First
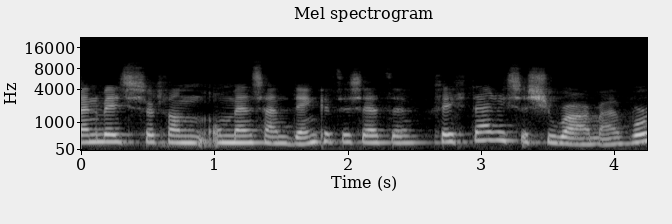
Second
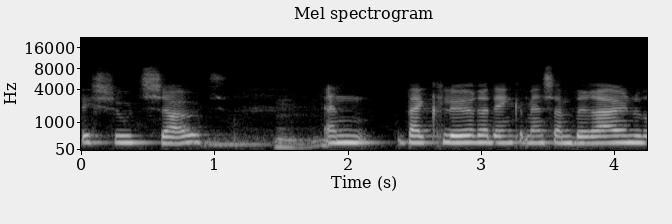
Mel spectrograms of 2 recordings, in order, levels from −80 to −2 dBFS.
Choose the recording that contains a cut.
first; 1 cut; at 2.7 s

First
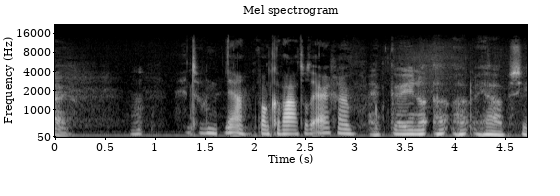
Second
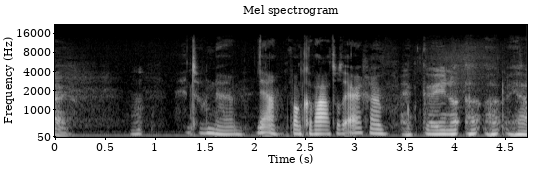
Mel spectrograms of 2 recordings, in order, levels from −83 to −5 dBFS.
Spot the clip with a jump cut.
first; 1 cut; at 1.6 s

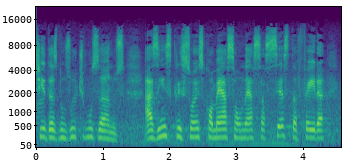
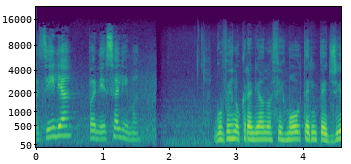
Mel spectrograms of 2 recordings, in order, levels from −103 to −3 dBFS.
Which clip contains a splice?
second; 1 cut; at 2.6 s

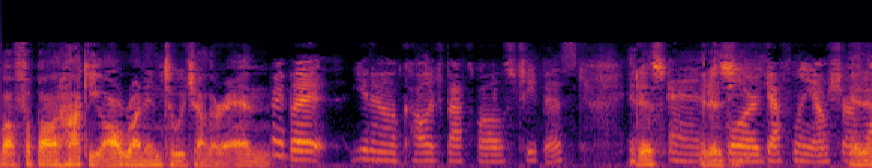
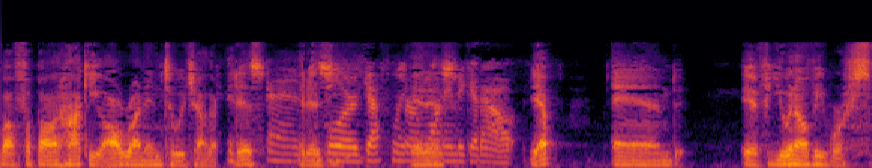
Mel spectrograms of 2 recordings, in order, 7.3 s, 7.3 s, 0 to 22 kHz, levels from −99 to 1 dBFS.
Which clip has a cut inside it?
second; 2 cuts; at 1.8 s, 3.4 s

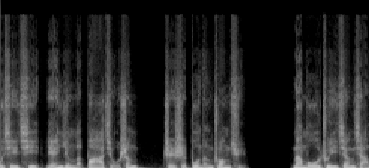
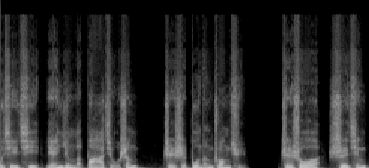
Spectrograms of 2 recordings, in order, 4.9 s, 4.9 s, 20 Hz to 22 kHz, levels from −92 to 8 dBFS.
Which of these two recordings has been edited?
second; 1 cut; at 3.6 s

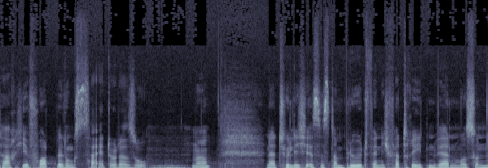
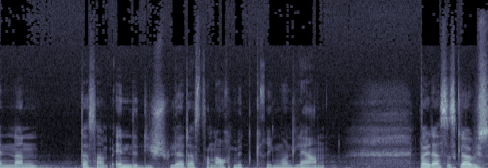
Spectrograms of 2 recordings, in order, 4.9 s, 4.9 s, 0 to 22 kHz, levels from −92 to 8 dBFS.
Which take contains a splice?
first; 1 cut; at 2.7 s

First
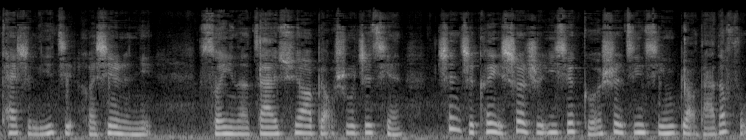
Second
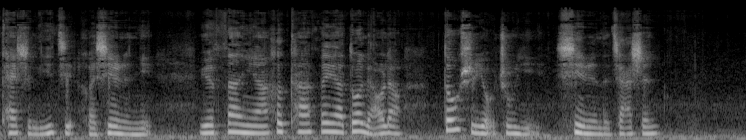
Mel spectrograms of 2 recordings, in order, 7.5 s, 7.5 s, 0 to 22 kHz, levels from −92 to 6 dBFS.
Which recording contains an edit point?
first; 2 cuts; at 1.9 s, 4.3 s

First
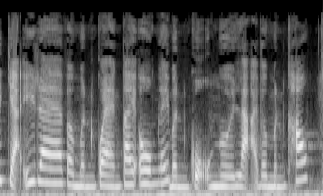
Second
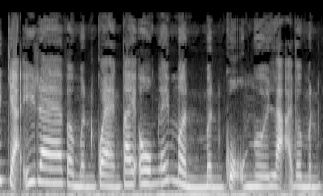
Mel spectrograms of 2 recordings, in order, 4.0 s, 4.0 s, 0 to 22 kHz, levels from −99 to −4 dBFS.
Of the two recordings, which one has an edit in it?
first; 1 cut; at 2.1 s

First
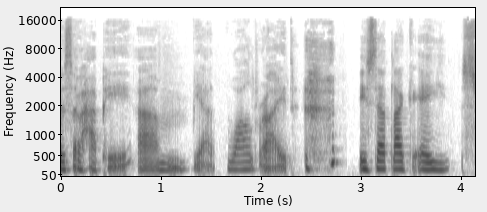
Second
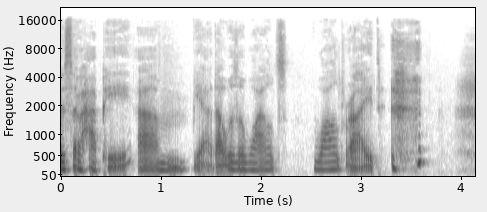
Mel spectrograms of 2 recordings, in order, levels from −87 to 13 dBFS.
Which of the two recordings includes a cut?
first; 2 cuts; at 1.5 s, 2.9 s

